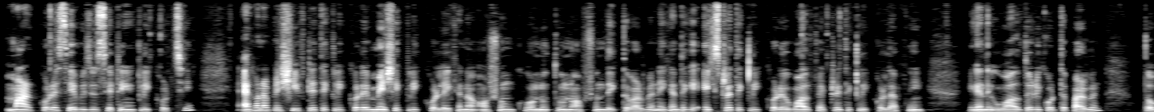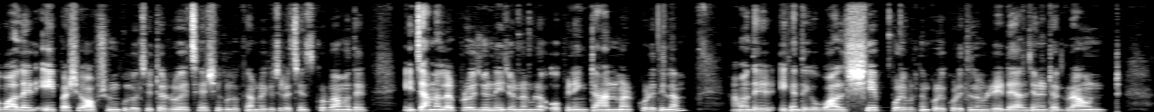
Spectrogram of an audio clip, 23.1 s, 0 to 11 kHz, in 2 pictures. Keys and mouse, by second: 2.5 shift+a, 9.1-10.8 middle drag, 13.7-15.3 middle drag, 16.7-18.5 drag, 18.5 middle click, 21.4 middle click, 22.3 middle click, 22.7 middle click.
